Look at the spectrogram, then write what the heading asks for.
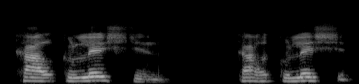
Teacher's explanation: stress is on the second syllable before the last one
